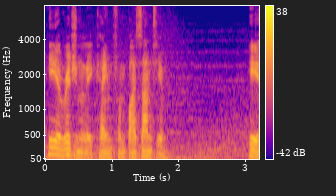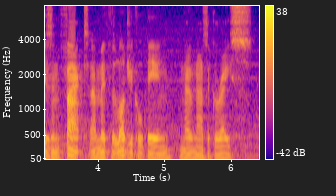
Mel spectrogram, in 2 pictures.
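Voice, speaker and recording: A man's voice: low-pitched, moderate pace, fairly bright tone, faint music behind. A man giving scripted narration, introducing characters in an audio story as its presenter.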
